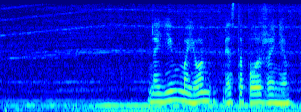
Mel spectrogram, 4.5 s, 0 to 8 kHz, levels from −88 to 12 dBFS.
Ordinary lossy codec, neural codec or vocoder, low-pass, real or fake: none; none; 7.2 kHz; real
